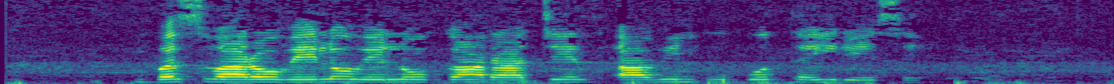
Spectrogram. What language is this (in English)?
Kachi Koli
